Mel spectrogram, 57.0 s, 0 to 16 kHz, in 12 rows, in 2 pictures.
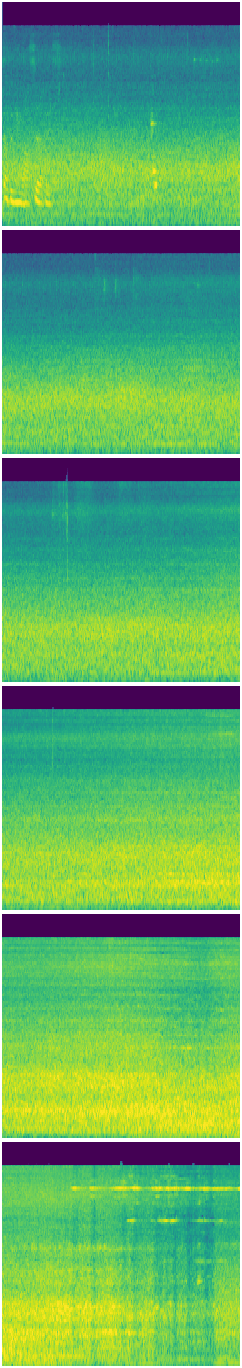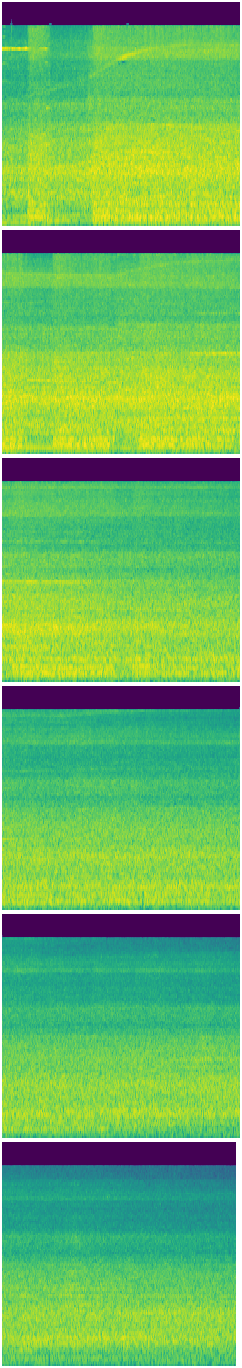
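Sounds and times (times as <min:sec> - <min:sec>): diesel engines: 0:00.0 - 0:55.0
train wheels on rails: 0:09.8 - 0:57.0
high brake squeal: 0:25.0 - 0:29.7, 0:30.6 - 0:31.7.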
